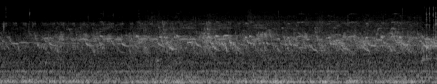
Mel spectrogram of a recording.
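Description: Small birds chirping rapidly and continuously, many short, quick, falling chirps overlapping one another, over a low steady rumble.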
